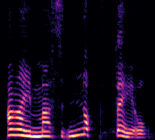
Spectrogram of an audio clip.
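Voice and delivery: loud, slow and resolute; determined snail. Acted. Tiny snail vowing to save the whale, slow and resolute. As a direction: plant each word firmly.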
